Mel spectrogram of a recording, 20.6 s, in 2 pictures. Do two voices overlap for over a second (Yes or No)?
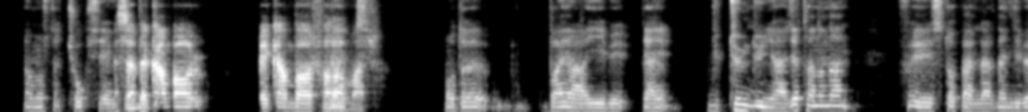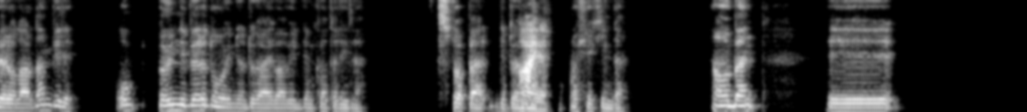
No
